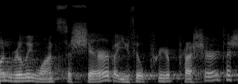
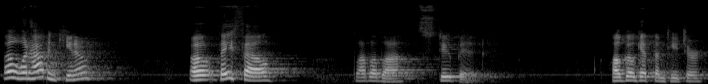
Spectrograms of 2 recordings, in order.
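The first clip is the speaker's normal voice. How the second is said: garbled teacher voice; 3 semitones higher, 3 dB louder than usual. Retold or imitated. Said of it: "So all he hears is".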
